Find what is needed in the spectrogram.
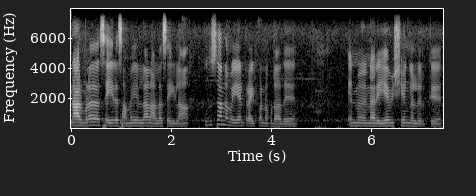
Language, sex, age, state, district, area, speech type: Tamil, female, 60+, Tamil Nadu, Mayiladuthurai, rural, spontaneous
